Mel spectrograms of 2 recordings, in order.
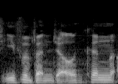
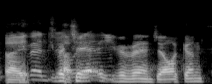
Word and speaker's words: Evangelion: Once I finish Eve Evangelion, I will. – Evangelion.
